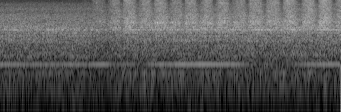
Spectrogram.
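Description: Sandpaper rubs quickly back and forth on wood.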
